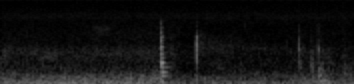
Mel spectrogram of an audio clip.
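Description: A cue stick sharply strikes a billiard ball.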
